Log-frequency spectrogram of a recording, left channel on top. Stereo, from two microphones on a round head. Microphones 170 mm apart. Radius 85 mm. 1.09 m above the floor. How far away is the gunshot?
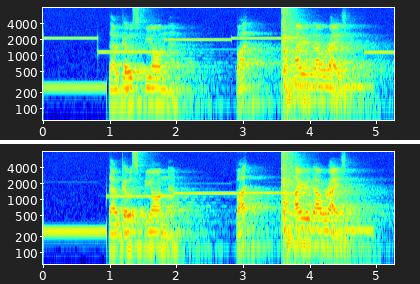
About 2 m.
